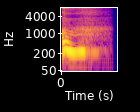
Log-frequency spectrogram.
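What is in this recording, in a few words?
LOWMOOD, Japanese; Agent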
